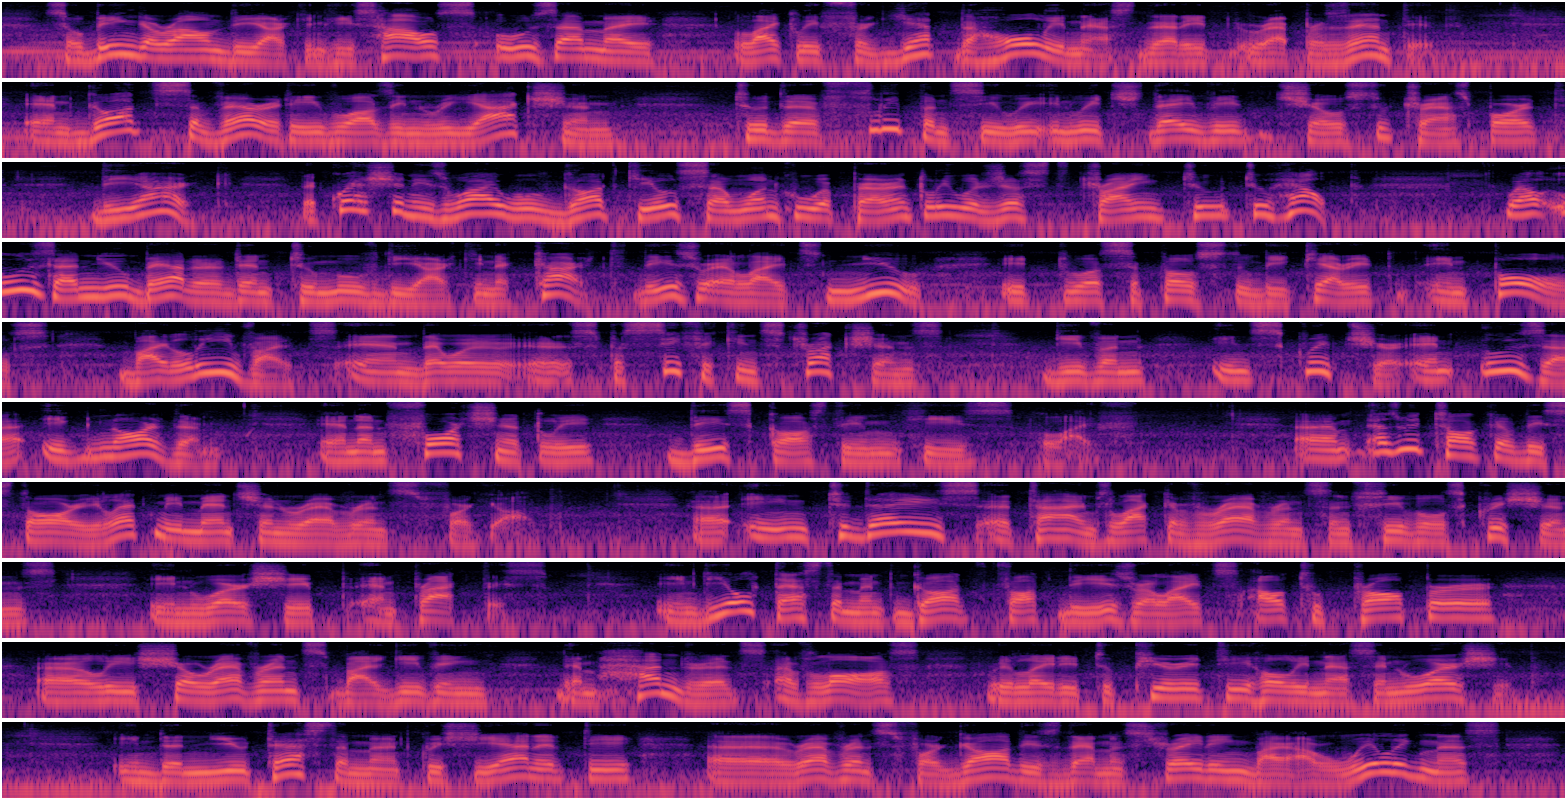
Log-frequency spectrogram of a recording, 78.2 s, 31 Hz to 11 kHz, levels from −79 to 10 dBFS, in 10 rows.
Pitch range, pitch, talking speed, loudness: 100-145 Hz, 115 Hz, 125 wpm, -24 LUFS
